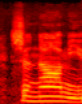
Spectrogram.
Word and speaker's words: tsunami: T로 시작해서 T가 이제 silent 묵음이고 tsunami.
